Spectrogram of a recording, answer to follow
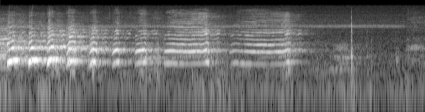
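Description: A person laughing hard in quick, high-pitched bursts for about three seconds, then a single sharp click.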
